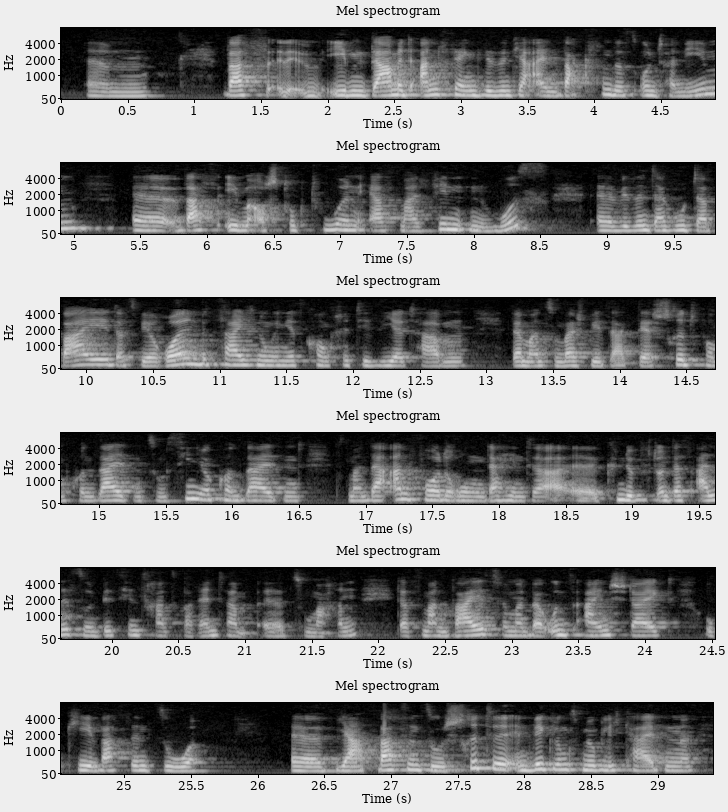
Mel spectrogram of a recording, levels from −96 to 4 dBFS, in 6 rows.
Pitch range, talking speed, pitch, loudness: 175-200 Hz, 160 wpm, 185 Hz, -22 LUFS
